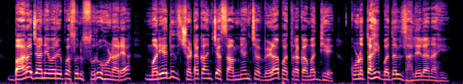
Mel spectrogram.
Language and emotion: Marathi, neutral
